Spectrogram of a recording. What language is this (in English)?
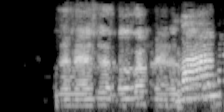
Bangla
